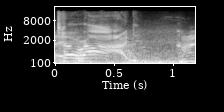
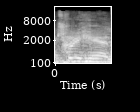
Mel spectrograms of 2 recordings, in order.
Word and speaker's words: Trahan: Ryan Tarad. The announcer. You got his name wrong. Ryan Trahan, okay.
